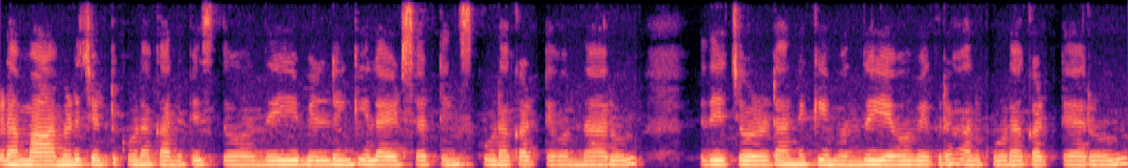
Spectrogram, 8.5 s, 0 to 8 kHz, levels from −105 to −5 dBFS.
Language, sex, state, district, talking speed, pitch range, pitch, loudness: Telugu, female, Andhra Pradesh, Manyam, 150 wpm, 200-215 Hz, 205 Hz, -16 LUFS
